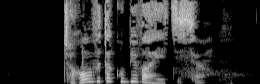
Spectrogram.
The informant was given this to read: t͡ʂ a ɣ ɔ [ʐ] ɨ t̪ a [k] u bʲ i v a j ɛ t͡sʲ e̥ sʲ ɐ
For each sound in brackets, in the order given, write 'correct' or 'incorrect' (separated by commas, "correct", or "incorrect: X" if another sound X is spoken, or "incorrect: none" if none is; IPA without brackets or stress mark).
incorrect: v, correct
